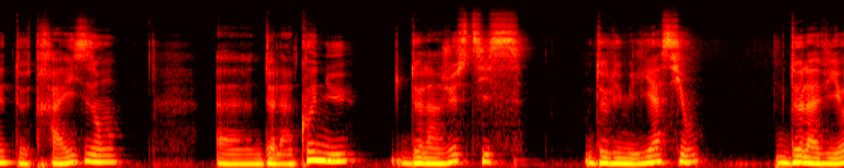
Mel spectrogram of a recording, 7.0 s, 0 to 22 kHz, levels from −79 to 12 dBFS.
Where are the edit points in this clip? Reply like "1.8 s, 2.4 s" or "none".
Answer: none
